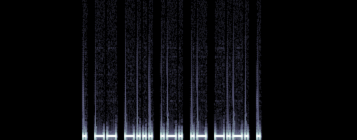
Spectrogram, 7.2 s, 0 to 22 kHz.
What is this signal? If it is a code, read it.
Morse code, heard as a keyed tone, about 21 wpm, 700 Hz. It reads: EMBRACE
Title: 7 Letter Words - First 3 Letters Given - 20wpm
